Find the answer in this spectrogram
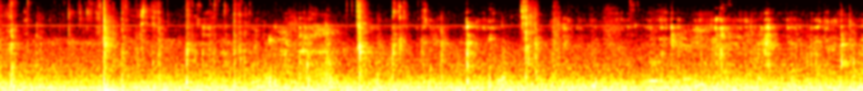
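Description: Mouth sounds of a person chewing a soft shrimp taco, with small wet clicks and smacks scattered through and one sharper click about a second in. A steady low hum underneath.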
